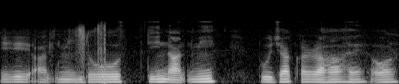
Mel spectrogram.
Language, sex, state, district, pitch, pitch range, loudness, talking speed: Hindi, male, Arunachal Pradesh, Longding, 115 Hz, 115-120 Hz, -20 LUFS, 150 wpm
